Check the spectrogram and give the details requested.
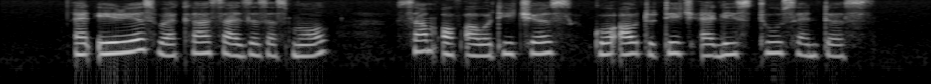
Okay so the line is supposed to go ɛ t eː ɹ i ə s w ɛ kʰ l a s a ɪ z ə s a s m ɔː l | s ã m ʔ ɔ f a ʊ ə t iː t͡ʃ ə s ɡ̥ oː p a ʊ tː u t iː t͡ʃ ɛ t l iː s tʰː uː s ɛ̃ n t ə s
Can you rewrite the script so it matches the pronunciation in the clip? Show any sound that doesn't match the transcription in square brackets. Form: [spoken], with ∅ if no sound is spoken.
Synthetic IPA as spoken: ɛ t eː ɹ i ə s w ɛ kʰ l a s a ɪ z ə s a s m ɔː l | s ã m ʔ ɔ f a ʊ ə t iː t͡ʃ ə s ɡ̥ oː [ʔ] a ʊ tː u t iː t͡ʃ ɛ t l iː s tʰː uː s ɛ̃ n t ə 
